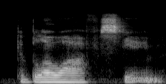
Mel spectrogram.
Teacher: make sure to link the words blow and off to blow off steam again those are pronounced almost as one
